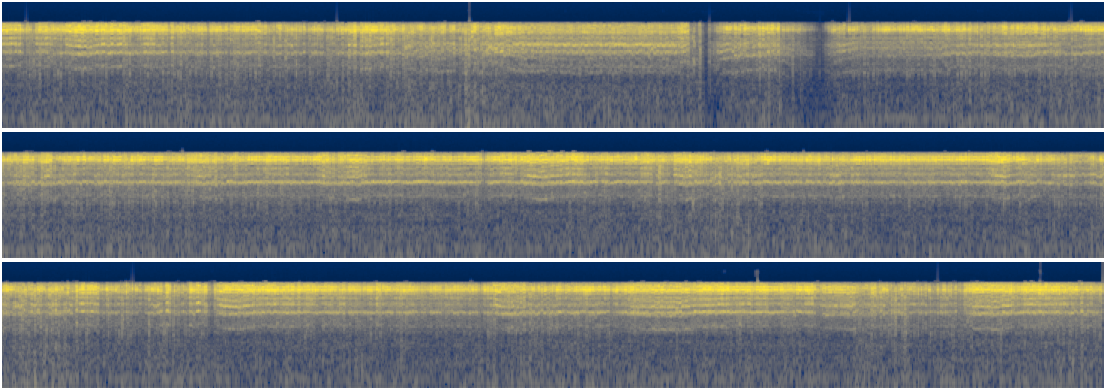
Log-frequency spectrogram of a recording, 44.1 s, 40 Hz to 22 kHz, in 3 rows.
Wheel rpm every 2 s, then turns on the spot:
230, 230, 220, 210, 150, 110, 210, 220, 230, 220, 230, 230, 230, 230, 220, 230, 230, 230, 220, 220, 220, 230.
none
